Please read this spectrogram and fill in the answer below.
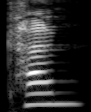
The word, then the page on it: kan: 1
